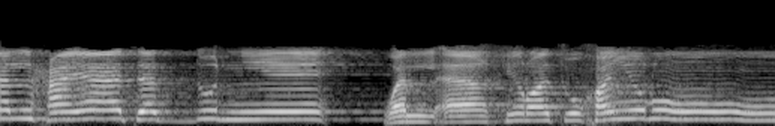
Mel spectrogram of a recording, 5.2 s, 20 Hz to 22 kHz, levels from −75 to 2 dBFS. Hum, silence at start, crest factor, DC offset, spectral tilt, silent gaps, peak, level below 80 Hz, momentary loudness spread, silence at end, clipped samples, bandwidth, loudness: none; 0 s; 16 dB; under 0.1%; -6.5 dB/octave; none; 0 dBFS; -62 dBFS; 7 LU; 0 s; under 0.1%; 5.4 kHz; -17 LUFS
